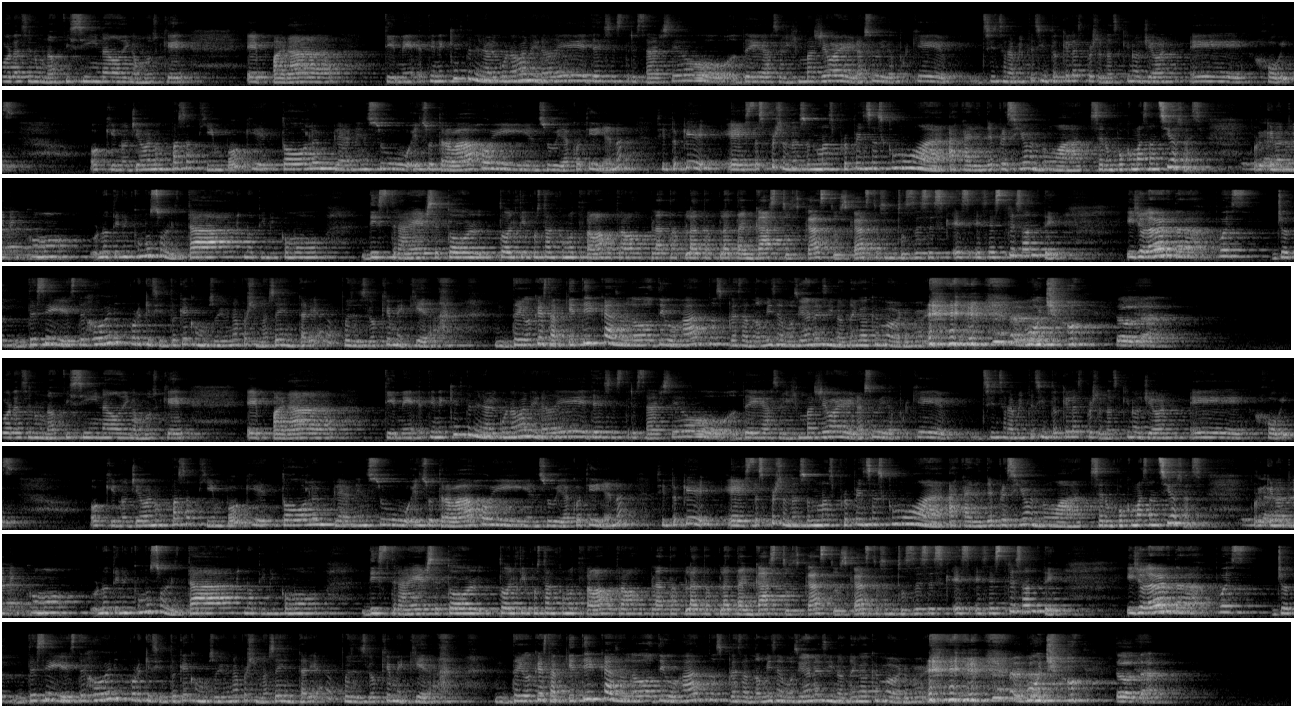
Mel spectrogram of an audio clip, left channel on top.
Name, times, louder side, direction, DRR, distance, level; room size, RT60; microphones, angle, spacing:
voice 1, 0.0-13.6 13.8-19.2 19.5-25.8 26.1-38.2 38.5-49.5, equal, 5° right, 3 dB, 0.5 m, -29 dB
voice 2, 25.3-26.3 48.3-49.2 49.9-50.3, equal, 55° right, 1 dB, 1.0 m, -30 dB
5.3 x 3.6 x 5.6 m, 1.4 s
head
